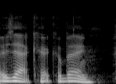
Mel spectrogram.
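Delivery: bone-dry, expressionless, dead-level deadpan delivery. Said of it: "more stone-faced than anything I've ever seen".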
